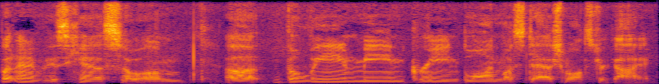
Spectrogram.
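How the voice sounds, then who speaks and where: A man telling an improvised comic story in a halting, rambling way, as host among friends. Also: mid-range voice, level tone, fairly bright tone. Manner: rambling, halting, often breaking into laughter. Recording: noisy home recording with clicks.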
